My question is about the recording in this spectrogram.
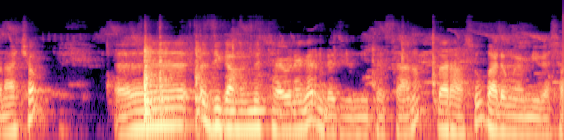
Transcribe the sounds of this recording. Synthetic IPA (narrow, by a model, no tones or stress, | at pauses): nat͡ʃːɛw | ɨzːiɡamɨmːɨt̪ʰːajːunəɡəɾɨnd̪əzːihɨnːit̪ʰːəsanəwbəɾasubaləmujamːiβəs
